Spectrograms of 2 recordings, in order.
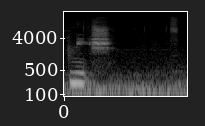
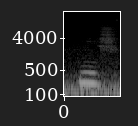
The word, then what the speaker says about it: niche: included in an organism's niche Niche or Niche some I think both are acceptable pronunciation all right anyway biotic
